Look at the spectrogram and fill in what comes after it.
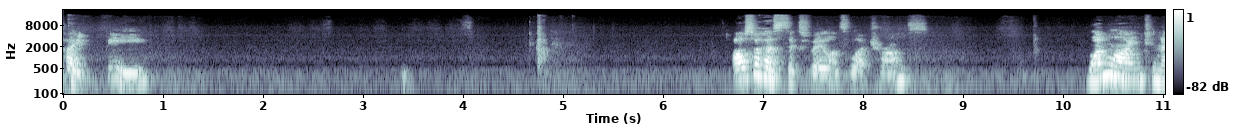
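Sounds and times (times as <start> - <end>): marker writing on whiteboard: 2.2 - 4.3.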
